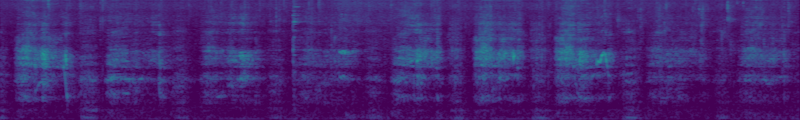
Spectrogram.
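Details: A Flat-coated Retriever with laryngeal paralysis breathes after exertion with loud, harsh, roaring breaths. Inspiratory stridor.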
